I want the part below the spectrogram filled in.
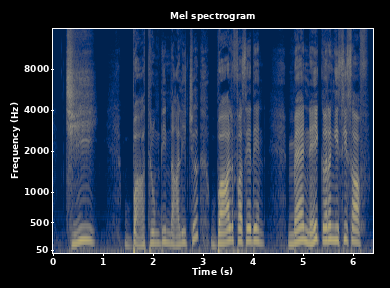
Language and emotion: Dogri, disgusted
